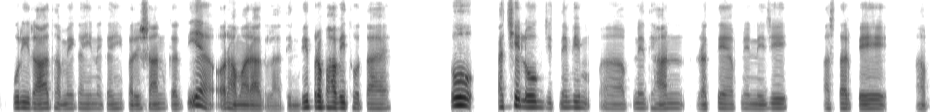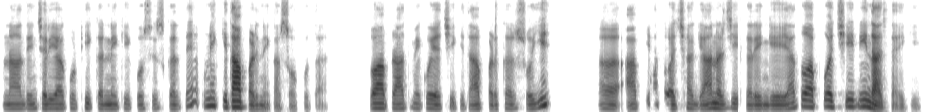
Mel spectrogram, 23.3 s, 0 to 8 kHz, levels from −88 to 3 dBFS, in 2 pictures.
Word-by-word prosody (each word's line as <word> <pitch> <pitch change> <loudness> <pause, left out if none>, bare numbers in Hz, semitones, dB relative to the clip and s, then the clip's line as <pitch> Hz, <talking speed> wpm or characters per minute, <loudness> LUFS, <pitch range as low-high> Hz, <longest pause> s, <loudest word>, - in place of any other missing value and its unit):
पूरी 140 -1 +1
रात 125 +1 +1
हमें 120 -1 -6
कहीं 120 -2 -9
न 120 -1 -12
कहीं 115 +2 -10
परेशान 115 +2 -1
करती 115 - -2
है 190 - +5
और - - -3
हमारा 105 -1 +3
अगला 95 -1 -8
दिन 95 -1 -10
भी 150 - +3
प्रभावित 140 -2 +4
होता 120 -1 -4
है। 120 0 -6 0.8
तो 200 -1 +11 0.3
अच्छे 160 +4 +4
लोग 150 -2 +5
जितने 130 +1 -9
भी 145 - +2
अ - - -6 0.5
अपने 125 +3 -9
ध्यान 120 0 -5 0.2
रखते 110 +3 -6
हैं 120 -1 -2
अपने 115 +1 -12
निजी 115 +2 -4 0.5
अ, 125 - -10
स्तर 120 +1 -4
पे 115 -1 +1 0.4
अपना 115 0 -6
दिनचर्या 115 0 -3
को 120 +1 -13
ठीक 130 -3 -8
करने 110 -1 -3
की 115 +1 -14
कोशिश 115 +3 -11
करते 110 - -8
हैं 220 - -4
उन्हें 190 +1 -1
किताब 155 0 +8
पढ़ने 105 -1 -3
का - - -14
शौक - - -11
होता - - -21
है। - - -24 0.5
तो - - -1
आप 125 -1 +4
रात 120 0 -2
में 120 -2 -10
कोई 120 +1 -2
अच्छी 105 - -7
किताब - - -5
पढ़कर 115 -3 -8
सोइए। 130 - -1 0.6
अ - - -2
आप - - -3
या - - -14
तो - - -2
अच्छा 120 - -3
ज्ञान 110 +3 +1
अर्जित 120 +1 -4
करेंगे, 105 0 -2
या 115 +5 -1
तो 175 +4 -4
आपको 165 +2 +2
अच्छी 165 +1 0
नींद 170 -4 +3
आ 105 - +9
जाएगी। 70 -1 -16
120 Hz, 185 wpm, -26 LUFS, 110-140 Hz, 0.8 s, तो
